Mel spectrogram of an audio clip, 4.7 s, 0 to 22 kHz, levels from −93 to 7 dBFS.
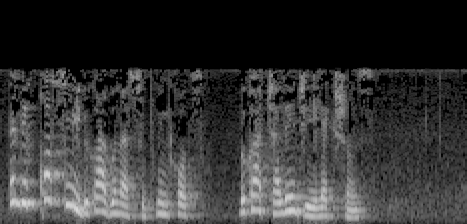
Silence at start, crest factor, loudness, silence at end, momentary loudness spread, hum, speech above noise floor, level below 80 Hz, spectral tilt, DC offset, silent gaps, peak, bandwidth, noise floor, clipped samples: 0.1 s; 16 dB; -20 LUFS; 0.95 s; 9 LU; none; 33 dB; -62 dBFS; -5.5 dB/octave; under 0.1%; none; -4 dBFS; 6.4 kHz; -52 dBFS; under 0.1%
